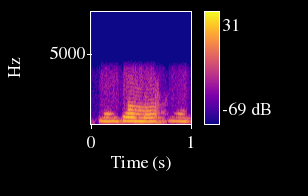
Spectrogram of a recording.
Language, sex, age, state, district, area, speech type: Kannada, female, 30-45, Karnataka, Chitradurga, rural, conversation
